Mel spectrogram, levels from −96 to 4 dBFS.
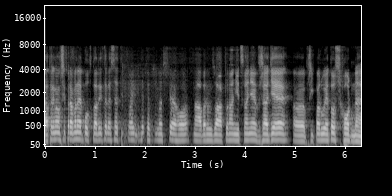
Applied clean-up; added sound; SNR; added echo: neural mask model DeepFilterNet 3.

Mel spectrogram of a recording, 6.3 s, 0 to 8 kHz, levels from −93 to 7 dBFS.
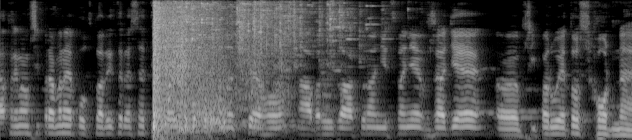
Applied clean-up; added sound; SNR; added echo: classical method WPE with log-MMSE.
